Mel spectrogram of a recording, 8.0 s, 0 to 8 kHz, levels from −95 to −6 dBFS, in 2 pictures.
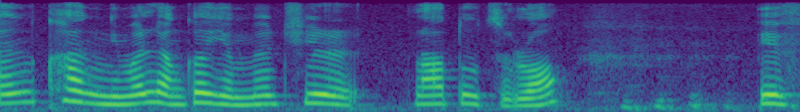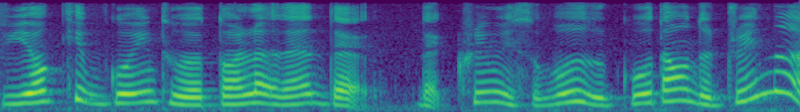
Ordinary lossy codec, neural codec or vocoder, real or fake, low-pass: none; none; real; 7.2 kHz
